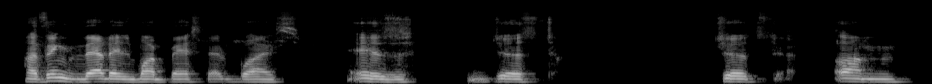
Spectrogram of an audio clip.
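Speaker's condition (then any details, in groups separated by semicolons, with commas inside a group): Friedreich's ataxia; does voice exercises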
